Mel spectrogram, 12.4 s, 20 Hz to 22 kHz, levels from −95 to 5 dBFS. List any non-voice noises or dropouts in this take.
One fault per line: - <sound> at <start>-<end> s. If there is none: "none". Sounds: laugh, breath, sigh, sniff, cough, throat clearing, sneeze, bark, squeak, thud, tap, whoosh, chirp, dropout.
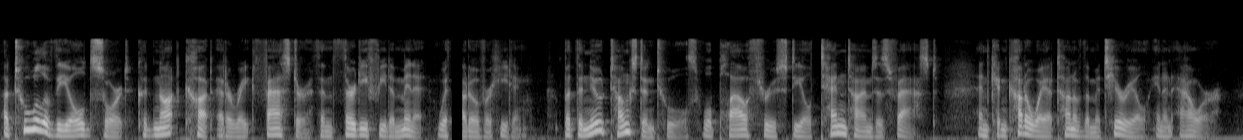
- dropout at 4.5-4.6 s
